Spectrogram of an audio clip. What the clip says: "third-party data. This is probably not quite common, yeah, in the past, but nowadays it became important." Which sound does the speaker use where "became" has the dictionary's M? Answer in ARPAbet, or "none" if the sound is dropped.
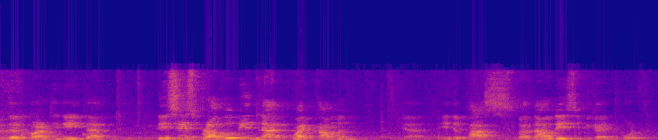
none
